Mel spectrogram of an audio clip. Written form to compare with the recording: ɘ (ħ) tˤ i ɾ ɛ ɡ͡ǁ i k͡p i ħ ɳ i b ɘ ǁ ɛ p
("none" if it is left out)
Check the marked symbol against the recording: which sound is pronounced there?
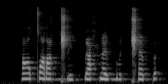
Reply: none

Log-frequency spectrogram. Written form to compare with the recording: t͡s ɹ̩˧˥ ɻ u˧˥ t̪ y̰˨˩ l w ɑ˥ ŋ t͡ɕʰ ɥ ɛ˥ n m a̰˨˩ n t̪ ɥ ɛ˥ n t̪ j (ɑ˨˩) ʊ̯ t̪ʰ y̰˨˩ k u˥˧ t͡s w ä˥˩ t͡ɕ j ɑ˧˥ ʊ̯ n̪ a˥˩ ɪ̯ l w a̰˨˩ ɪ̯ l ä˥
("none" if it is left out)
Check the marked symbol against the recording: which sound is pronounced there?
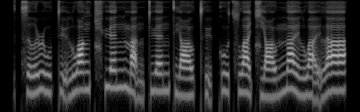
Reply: ɑ˧˥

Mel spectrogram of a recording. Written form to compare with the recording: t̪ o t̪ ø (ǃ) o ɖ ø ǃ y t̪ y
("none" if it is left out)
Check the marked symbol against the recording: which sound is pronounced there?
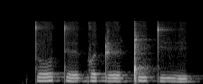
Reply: ɡ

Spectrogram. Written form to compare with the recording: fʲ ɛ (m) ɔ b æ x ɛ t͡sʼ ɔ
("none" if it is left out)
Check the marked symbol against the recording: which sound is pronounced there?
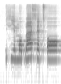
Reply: m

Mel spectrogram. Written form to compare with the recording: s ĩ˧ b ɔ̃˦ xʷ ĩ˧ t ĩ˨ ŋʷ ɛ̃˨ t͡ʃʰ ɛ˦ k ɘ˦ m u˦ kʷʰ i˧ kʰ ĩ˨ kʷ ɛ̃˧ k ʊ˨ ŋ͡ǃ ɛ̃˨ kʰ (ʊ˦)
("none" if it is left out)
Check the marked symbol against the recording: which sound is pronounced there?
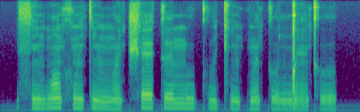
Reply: ʊ˧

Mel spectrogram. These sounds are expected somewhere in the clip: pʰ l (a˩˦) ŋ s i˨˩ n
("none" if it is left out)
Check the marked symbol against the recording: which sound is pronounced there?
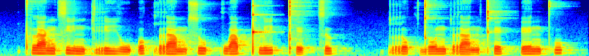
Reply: a˧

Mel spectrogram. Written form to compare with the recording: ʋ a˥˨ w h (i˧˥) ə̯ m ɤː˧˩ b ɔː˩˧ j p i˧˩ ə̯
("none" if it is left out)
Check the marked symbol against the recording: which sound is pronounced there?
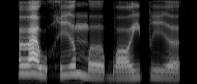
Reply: i˧˥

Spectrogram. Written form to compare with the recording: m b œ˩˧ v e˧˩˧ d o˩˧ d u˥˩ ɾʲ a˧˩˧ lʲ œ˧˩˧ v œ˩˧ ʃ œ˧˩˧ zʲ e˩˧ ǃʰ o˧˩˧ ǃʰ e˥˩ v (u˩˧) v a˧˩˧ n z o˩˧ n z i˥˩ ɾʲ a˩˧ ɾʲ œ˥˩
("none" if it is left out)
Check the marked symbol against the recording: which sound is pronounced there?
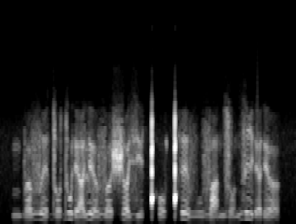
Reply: u˩˧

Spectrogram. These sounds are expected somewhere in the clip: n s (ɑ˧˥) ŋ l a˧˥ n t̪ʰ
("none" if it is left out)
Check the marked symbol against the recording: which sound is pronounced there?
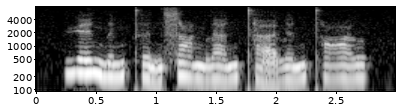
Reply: ɑ˥˩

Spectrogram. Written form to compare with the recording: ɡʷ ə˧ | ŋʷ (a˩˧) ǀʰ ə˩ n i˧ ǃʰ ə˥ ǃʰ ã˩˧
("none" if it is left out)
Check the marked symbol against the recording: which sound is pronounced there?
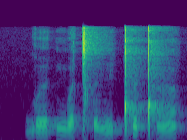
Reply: a˩˧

